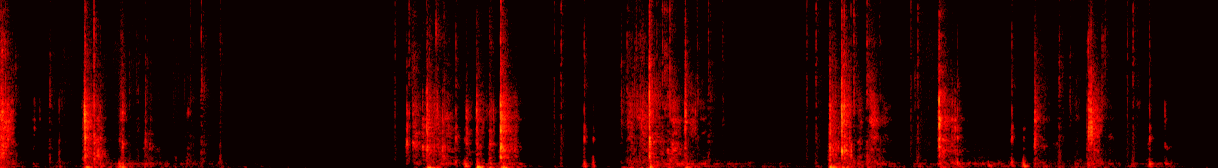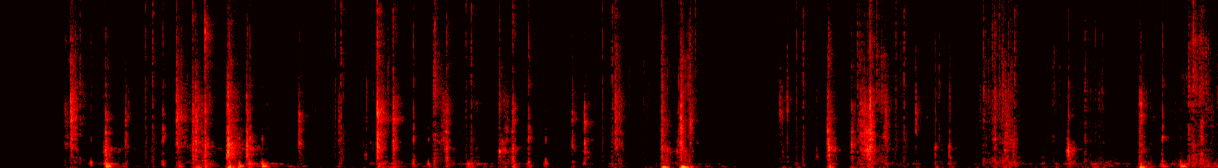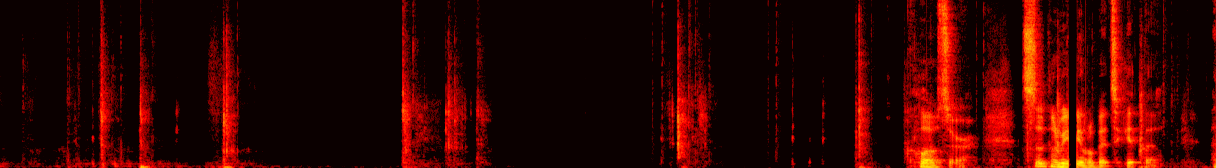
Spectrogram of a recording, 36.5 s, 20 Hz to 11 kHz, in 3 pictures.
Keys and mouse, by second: 0.3-6.0 drag, 1.6 s, 4.1 ctrl+z, 4.6 s, 6.1 ctrl+z, 6.7 s, 8.3 ctrl+a, 8.9 click, 9.2 /, 10.7 alt+h, 14.0 Tab, 14.5-16.3 middle drag, 15.8 shift+s, 16.3 Tab, 17.3 Tab, 17.6 middle click, 18.8 ctrl+KP_Add, 20.6 ctrl+z, 21.9 ctrl+z, 22.8 z, 23.4 z, 24.4 click, 25.6 s, 28.2 o, 28.8 s, 31.0 g, 32.8 Tab, 34.7 KP_3, 35.1 Tab, 35.9 z.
